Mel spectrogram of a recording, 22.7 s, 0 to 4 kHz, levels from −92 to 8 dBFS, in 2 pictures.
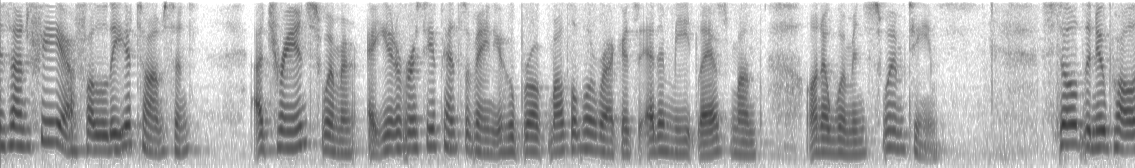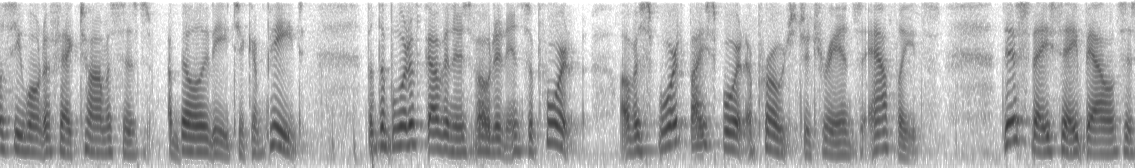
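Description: At 0.5 s a short stall from a late packet appears. The jitter buffer ran dry, so the receiver stretched the last sound for 54 ms until the packet arrived. Nothing is lost, but the sound hangs with a slight buzz or dip. On a spectrogram the harmonics run flat and smeared for a moment. The waveform shows repeated, near-identical cycles, and everything after it sits 54 ms later.

Scattered short gaps follow from 11.82 to 13.18 s and again from 15.08 to 15.99 s. There are roughly five holes in the first stretch and three in the second, none longer than about 20 ms. Each was patched by continuing the previous sound, so they come across as brief ticks and smears. On a spectrogram they show as thin vertical seams or blurred slivers. In the waveform, small repeated segments replace what was missing.

From 17.26 to 20.23 s a jitter buffer speed-up plays the audio at 102% to shed built-up delay. It removes roughly 70 ms in total by cutting out individual pitch periods. 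The pitch stays the same. Spectrogram pitch lines keep their height while events arrive slightly early. The waveform loses occasional cycles without visible breaks.

Throughout, nothing appears above 4 kHz, which fits a G.711 A-law call codec at 64 kbps.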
